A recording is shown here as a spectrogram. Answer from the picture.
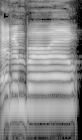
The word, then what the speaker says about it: Edinburgh: um, so Tej, Roman, and Ramsey head to Edinburgh. Is it Edinburgh? Am I saying that right? – Yeah.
